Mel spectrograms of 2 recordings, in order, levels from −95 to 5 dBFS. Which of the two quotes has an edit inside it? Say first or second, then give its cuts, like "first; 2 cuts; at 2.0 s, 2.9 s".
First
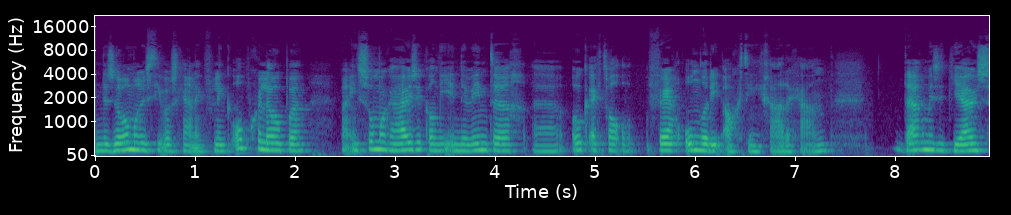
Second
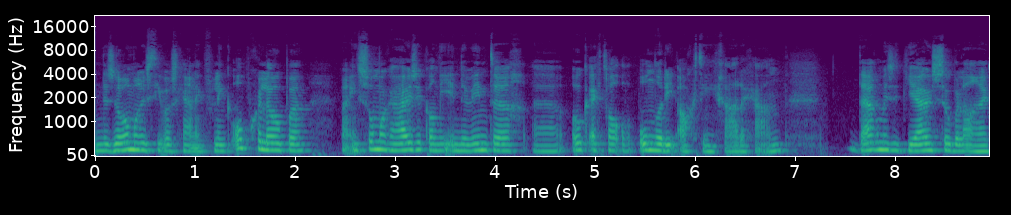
second; 1 cut; at 5.4 s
